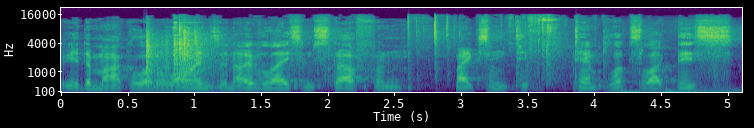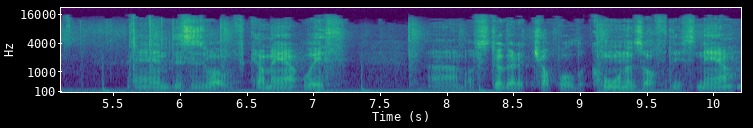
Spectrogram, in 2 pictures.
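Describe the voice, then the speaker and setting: Clear music plays in the background while a man speaks at a moderate pace. His fairly low voice has ordinary pitch variation and big swings in loudness. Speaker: presenter. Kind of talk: tutorial. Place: workshop.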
